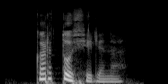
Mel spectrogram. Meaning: an individual potato
- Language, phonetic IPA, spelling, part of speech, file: Russian, [kɐrˈtofʲɪlʲɪnə], картофелина, noun, Ru-картофелина.ogg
